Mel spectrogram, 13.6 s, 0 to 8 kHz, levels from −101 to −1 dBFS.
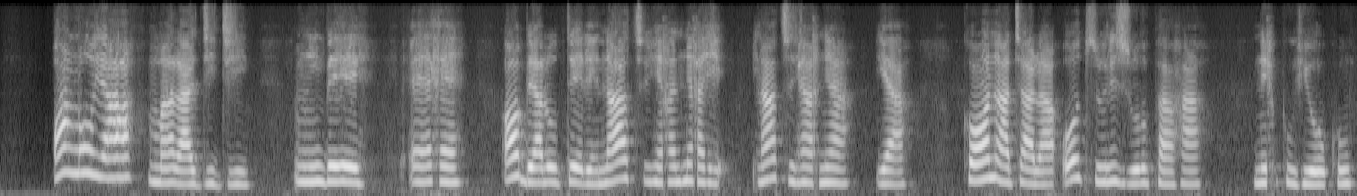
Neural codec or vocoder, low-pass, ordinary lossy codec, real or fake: codec, 16 kHz in and 24 kHz out, 0.6 kbps, FocalCodec, streaming, 4096 codes; 7.2 kHz; none; fake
